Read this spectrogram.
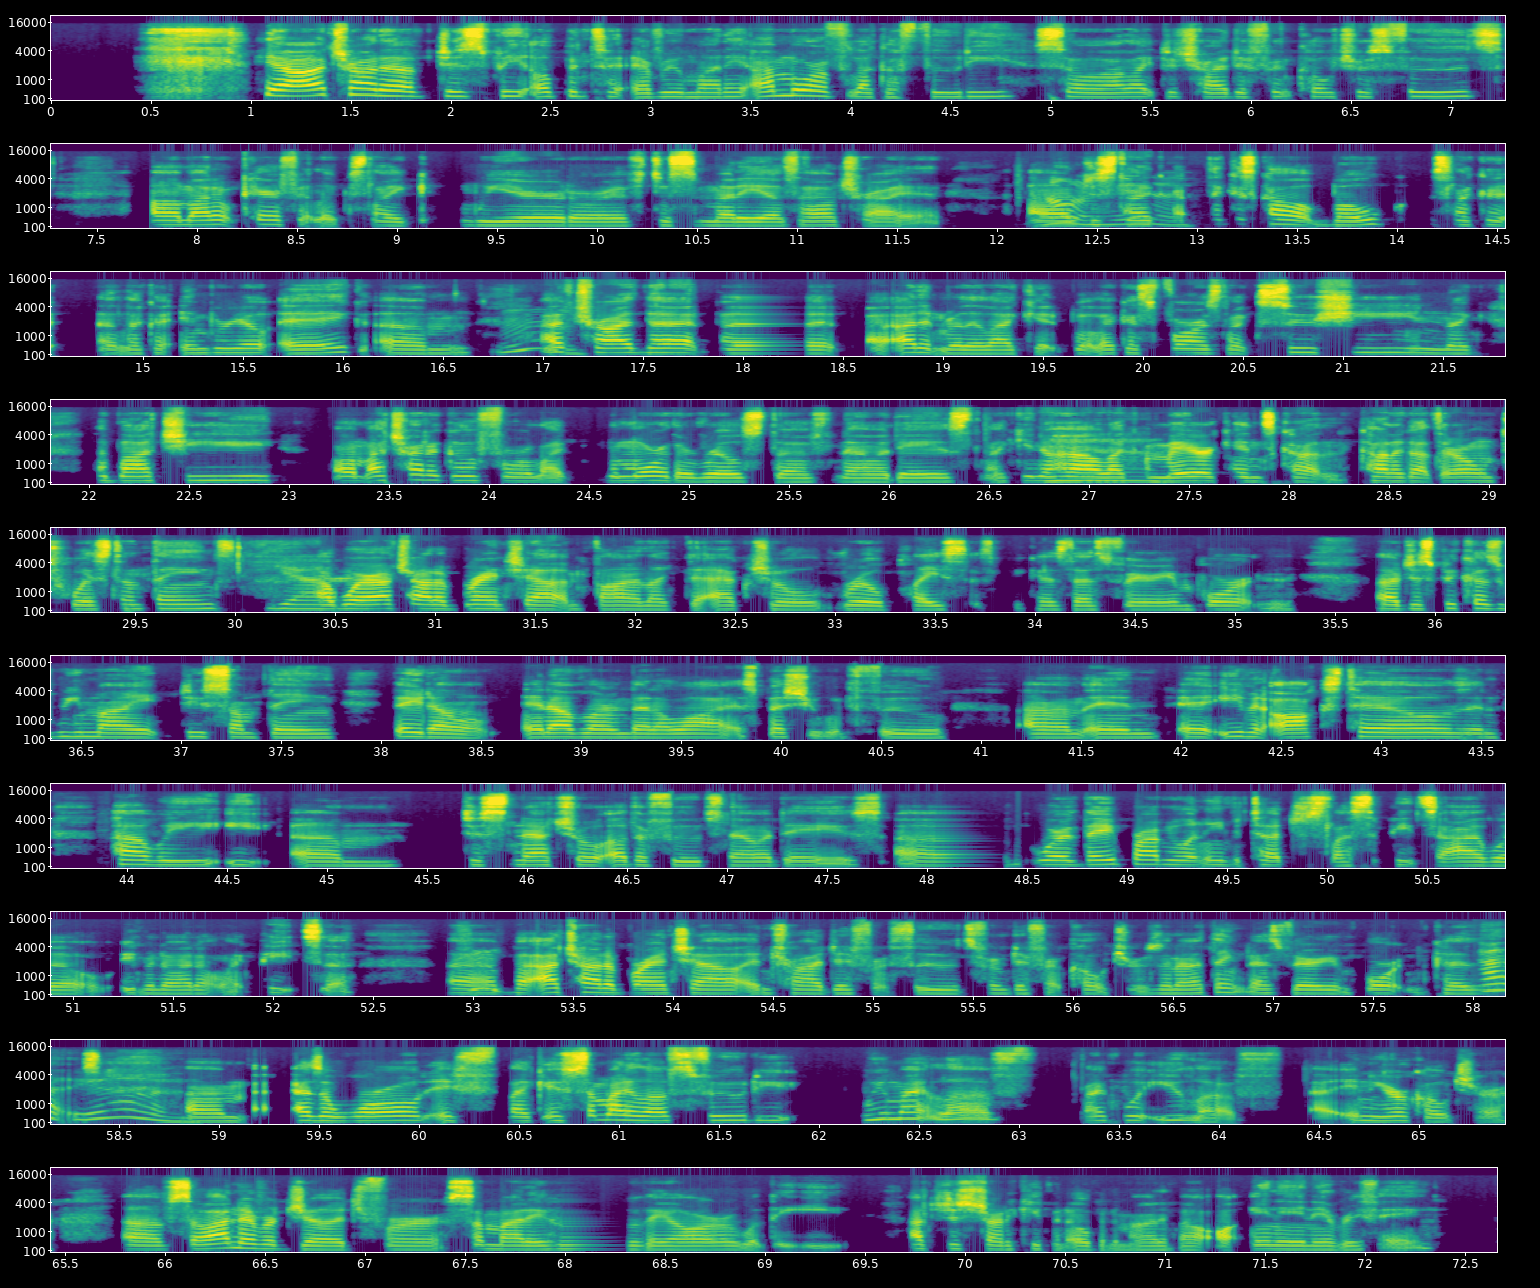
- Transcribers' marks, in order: tapping; distorted speech; other background noise
- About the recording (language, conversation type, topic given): English, unstructured, How can people from different backgrounds get along?
- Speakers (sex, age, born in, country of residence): female, 20-24, United States, United States; female, 40-44, United States, United States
